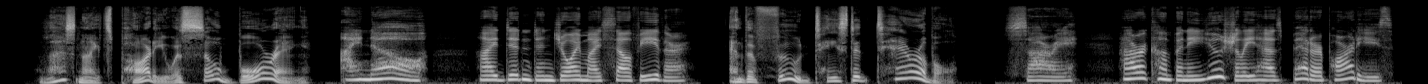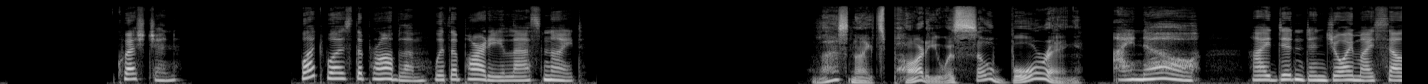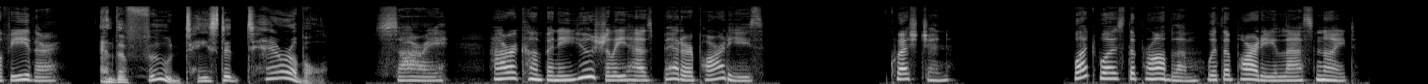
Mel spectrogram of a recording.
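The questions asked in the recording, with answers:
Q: What was the problem with the party last night?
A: It was boring and the food tasted terrible.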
